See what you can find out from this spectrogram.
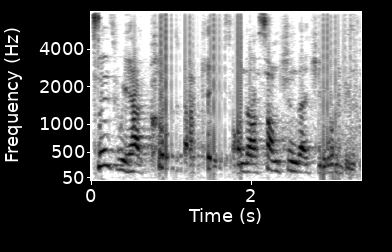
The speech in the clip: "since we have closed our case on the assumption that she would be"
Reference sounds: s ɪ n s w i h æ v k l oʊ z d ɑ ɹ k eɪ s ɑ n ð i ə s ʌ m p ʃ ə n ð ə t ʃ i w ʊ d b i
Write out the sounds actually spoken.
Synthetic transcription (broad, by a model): s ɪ n s w i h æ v k l oʊ z d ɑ k eɪ s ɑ n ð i ə s ʌ m p ʃ ə n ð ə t ʃ i w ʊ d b i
